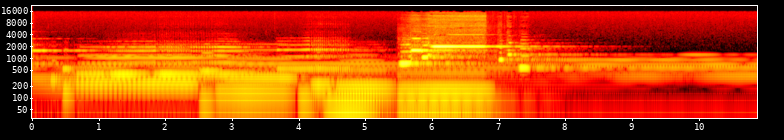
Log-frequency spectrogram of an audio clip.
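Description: Contemporary music for flute and electronic tape: layered sustained tones, joined by deep low electronic tones about two and a half seconds in. About halfway through comes a burst of airy, hissing noise. The deep tones then fall away, leaving quieter held high tones.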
